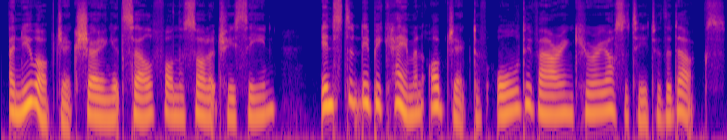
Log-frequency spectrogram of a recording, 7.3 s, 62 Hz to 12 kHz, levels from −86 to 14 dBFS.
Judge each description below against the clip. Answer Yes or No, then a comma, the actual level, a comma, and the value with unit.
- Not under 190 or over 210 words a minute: No, average, 165 wpm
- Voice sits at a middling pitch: Yes, medium, 175 Hz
